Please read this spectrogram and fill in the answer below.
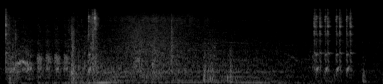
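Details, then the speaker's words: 2004 Toyota Avalon, cold start, with a clicking dash, flashing check engine light, erratic temperature gauge and a stored transmission solenoid code: brief crank and catch, then about five sharp relay clicks and the engine stalls instantly. "click click click click and then just stalls out instant stall key on want to give it some gas huh I can't even drive it to my garage"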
